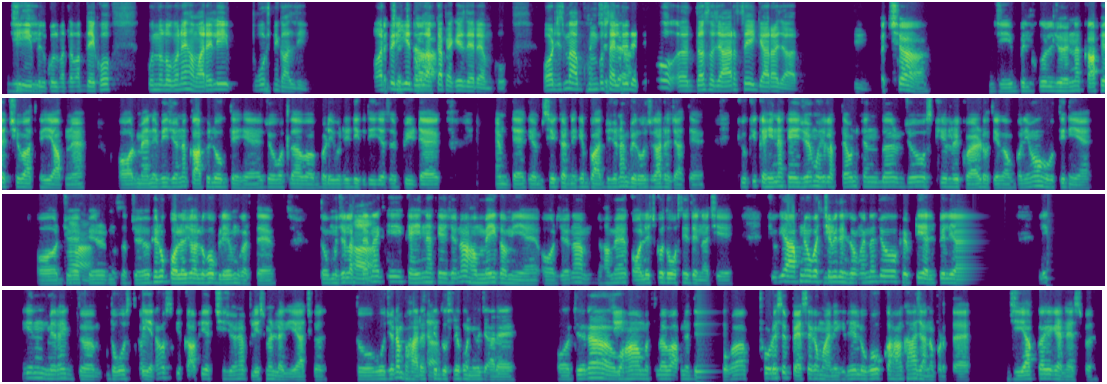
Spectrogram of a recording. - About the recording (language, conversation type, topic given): Hindi, unstructured, क्या आप पढ़ाई के दौरान कभी तनाव महसूस करते हैं?
- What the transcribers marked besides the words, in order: in English: "पोस्ट"; tapping; in English: "पैकेज"; in English: "सैलरी"; distorted speech; in English: "डिग्री"; in English: "स्किल रिक्वायर्ड"; in English: "कंपनी"; in English: "ब्लेम"; in English: "फ़िफ़्टी एलपीए"; in English: "प्लेसमेंट"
